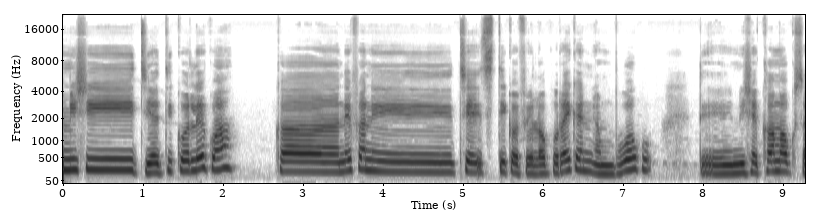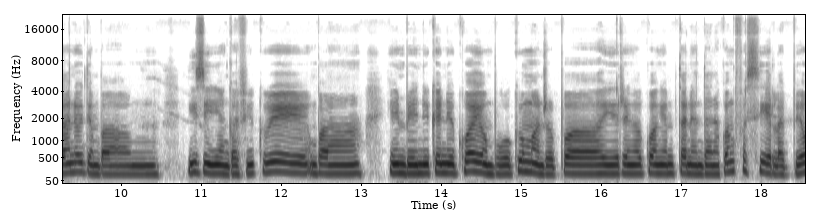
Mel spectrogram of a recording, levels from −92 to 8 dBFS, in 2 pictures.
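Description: Nothing stood out as a technical problem on listening to this speech recording.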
